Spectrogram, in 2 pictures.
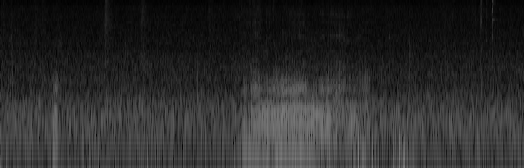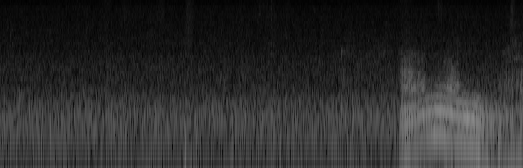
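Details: Bosco, a pet cat, unhappy at being moved into the bedroom and given catnip in a sock, gives two drawn-out, wavering yowls indoors, the first rising and falling, the second arching up and down near the end.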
